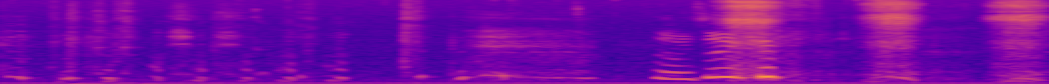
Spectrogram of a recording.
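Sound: imitated sniffing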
